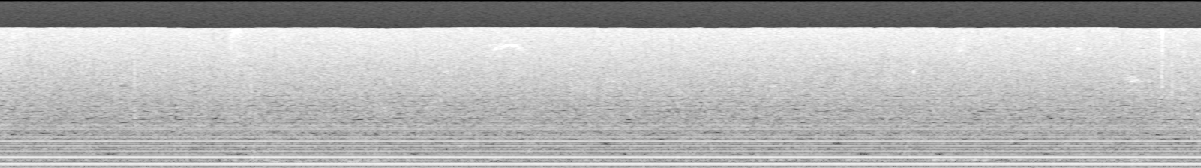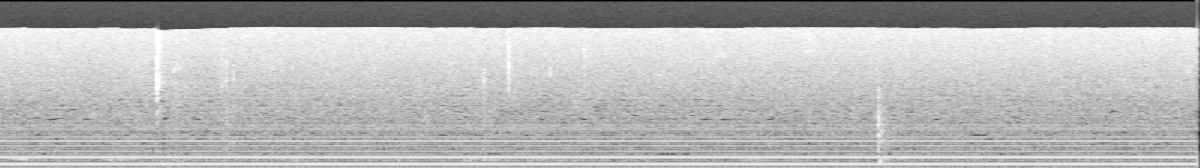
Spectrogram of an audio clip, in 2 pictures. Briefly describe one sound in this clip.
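Pens scratch on paper.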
